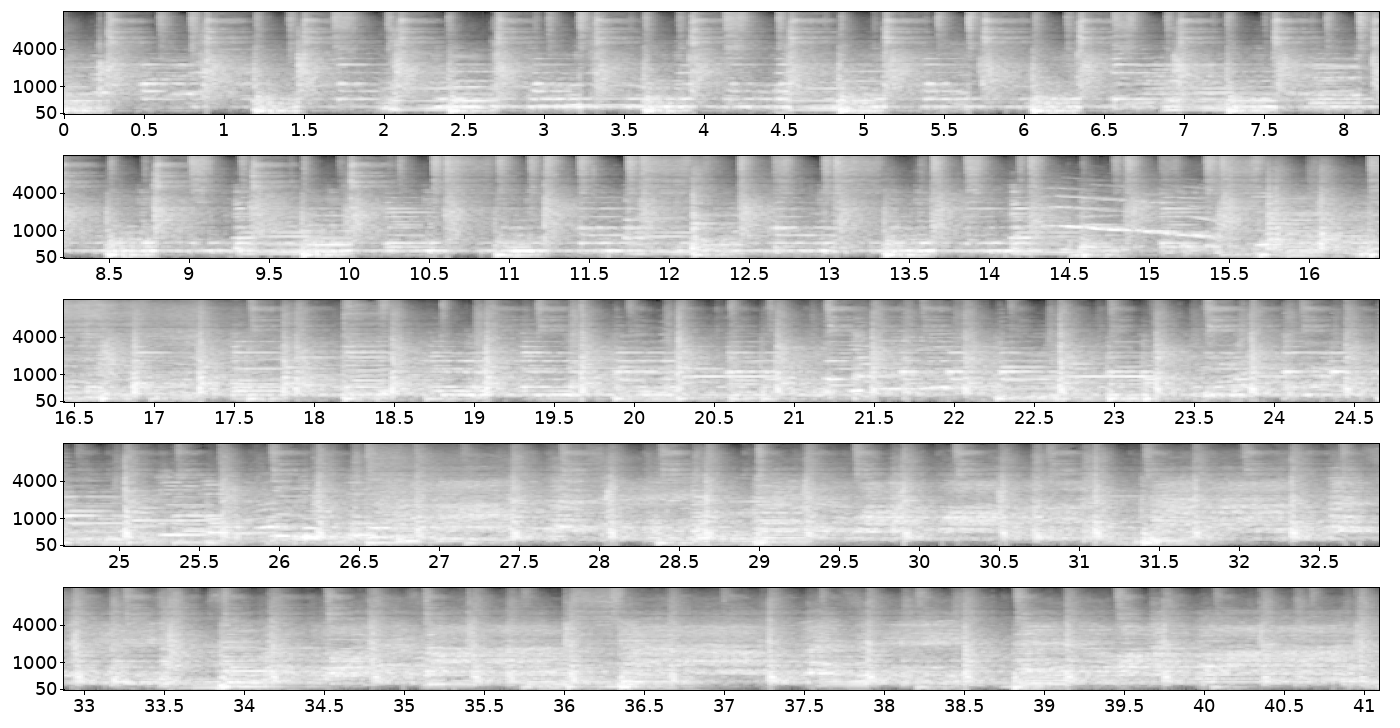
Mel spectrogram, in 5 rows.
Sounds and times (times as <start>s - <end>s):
Music: 0.0s - 41.0s.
